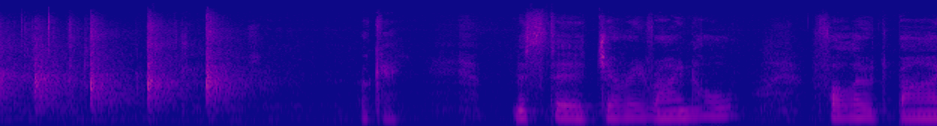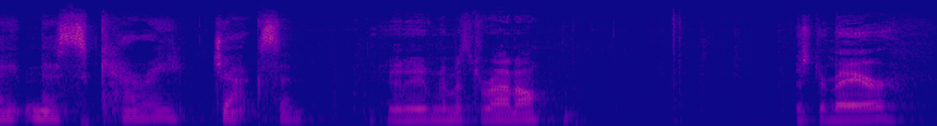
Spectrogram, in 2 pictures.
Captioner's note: applause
